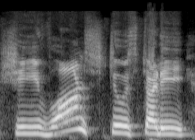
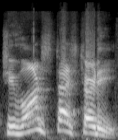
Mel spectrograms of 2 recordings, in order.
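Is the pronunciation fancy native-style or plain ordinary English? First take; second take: plain; fancy. First: It is said in plain, ordinary English. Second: It is said in fancy, native-sounding English. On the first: "normal English में" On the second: "hi fi अंग्रेजों वाली English में"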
